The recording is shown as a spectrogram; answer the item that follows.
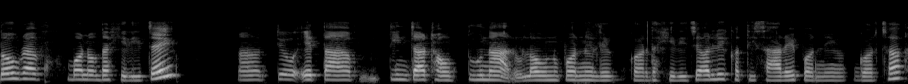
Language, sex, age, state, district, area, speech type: Nepali, female, 30-45, West Bengal, Jalpaiguri, urban, spontaneous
